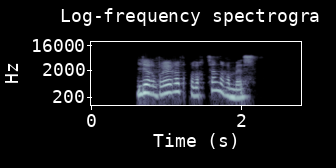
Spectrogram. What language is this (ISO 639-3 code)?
kab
